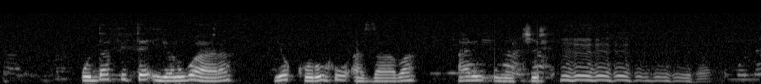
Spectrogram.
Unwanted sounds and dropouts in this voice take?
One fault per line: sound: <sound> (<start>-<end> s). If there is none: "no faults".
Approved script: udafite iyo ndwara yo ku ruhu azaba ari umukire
sound: laugh (5.6-7.1 s)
